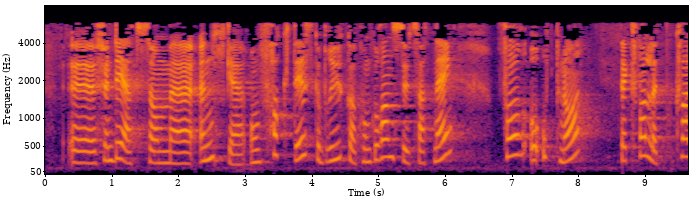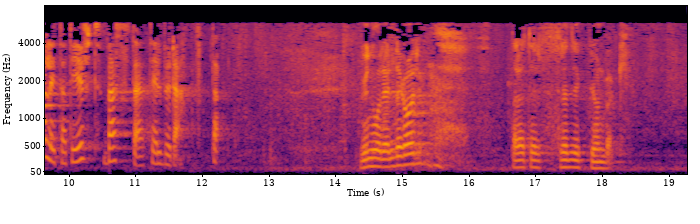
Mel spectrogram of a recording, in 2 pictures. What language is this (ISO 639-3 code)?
nno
